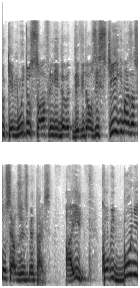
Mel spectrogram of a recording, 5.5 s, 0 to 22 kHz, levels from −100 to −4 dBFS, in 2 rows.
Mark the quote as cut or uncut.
uncut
